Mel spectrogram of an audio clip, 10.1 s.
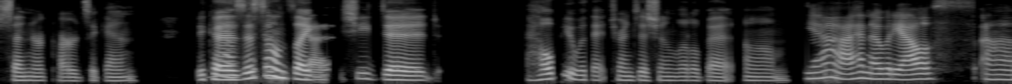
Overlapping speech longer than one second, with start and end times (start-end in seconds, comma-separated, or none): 2.0-3.3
